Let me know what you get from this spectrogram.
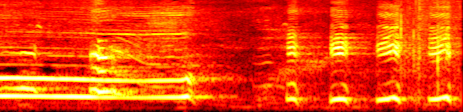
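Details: Louie the pet dog, inspired by a beagle baying on TV, finishes a held howl that breaks off, then a person speaks in short rising bursts praising him as a good dog.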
